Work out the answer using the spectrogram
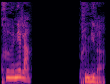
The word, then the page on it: gunilla: Dutch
